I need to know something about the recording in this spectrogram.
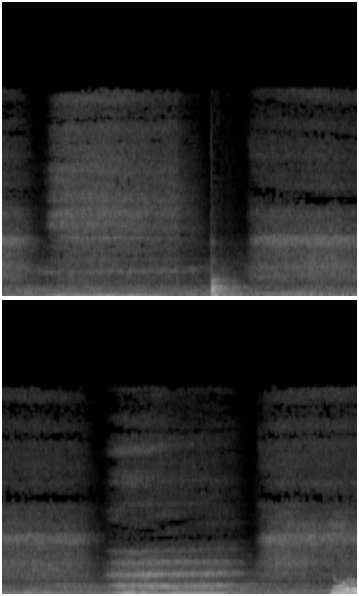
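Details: Unilateral vocal cord palsy (described as excised), recorded performing voice tasks before speech therapy; breathy voice (unilateral vocal cord palsy).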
